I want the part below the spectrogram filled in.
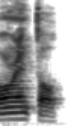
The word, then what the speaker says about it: Orenthal: I thought it was Orenthal. Mm-hmm. – Orenthal is how you say it.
